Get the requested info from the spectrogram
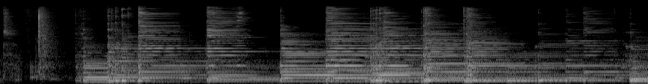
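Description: Acoustic guitar (an Ibanez copy of a Gibson Hummingbird) strummed with the fingernails in a dropped tuning, about two chords a second from about a second in. The open low string drones with a rattling buzz against the frets, from a setup with almost no neck relief.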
